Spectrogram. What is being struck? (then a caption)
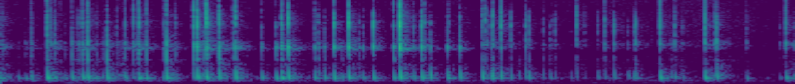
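Plastic dome lamp shade. Long dark nails tap and scratch the top rim and sides of a large, hollow white plastic dome lamp shade. The result is a quick, uneven stream of short, dry clicks with a hollow low-mid tone. Each tap dies away almost at once, with faint bright scratching between the taps.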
